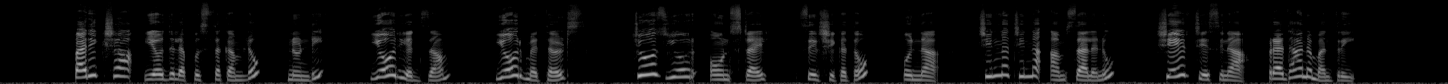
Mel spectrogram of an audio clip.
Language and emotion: Telugu, neutral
